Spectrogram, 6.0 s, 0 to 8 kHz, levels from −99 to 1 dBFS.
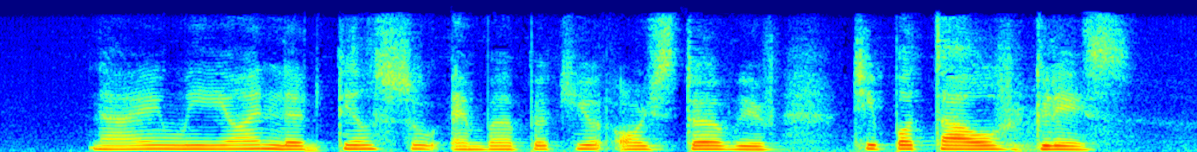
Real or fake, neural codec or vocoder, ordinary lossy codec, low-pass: fake; codec, 16 kHz, 0.5 kbps, X-Codec, WavLM features, trained on Multilingual LibriSpeech; AAC, 32 kbps; 7.2 kHz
